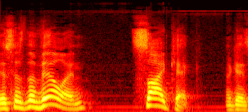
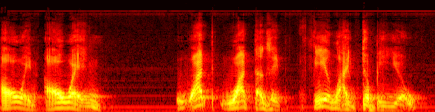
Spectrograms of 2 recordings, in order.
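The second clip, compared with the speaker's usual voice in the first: grating voice like a broken blender; 2 semitones lower than usual. Speaking as the parrot Iago to a boy: Gilbert Gottfried's Iago voice. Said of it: "It's like a broken Cuisinart".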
